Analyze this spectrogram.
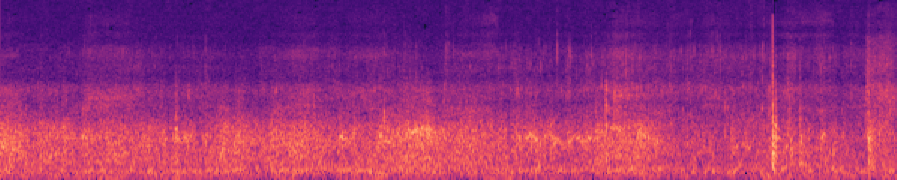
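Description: Wind blusters steadily outdoors.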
